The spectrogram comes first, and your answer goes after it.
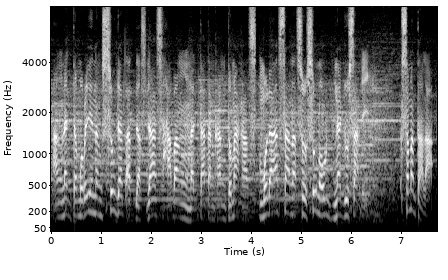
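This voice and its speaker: A man's voice: on the high side, lightly acted. A man playing a serious Filipino television news anchor, reading a bulletin in a formal announcing style.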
